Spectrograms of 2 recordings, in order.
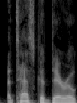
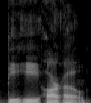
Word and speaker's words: Atascadero: It was in Atascadero, California. I'm so proud of you for pronouncing that correctly because I couldn't do it. I'm not going to do it, actually. Atascadero.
